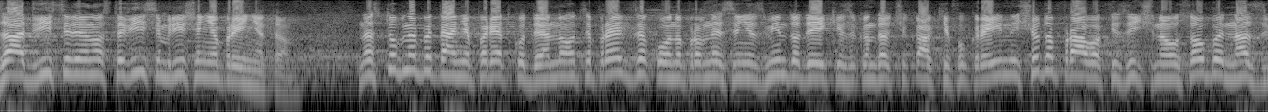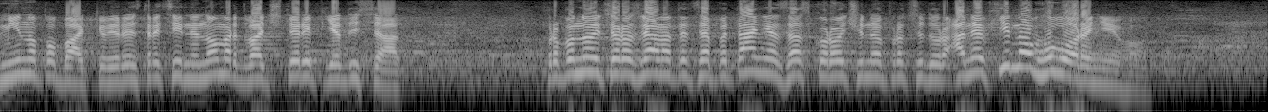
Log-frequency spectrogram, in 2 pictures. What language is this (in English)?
Ukrainian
